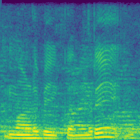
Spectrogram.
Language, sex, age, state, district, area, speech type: Kannada, female, 45-60, Karnataka, Bangalore Urban, urban, spontaneous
